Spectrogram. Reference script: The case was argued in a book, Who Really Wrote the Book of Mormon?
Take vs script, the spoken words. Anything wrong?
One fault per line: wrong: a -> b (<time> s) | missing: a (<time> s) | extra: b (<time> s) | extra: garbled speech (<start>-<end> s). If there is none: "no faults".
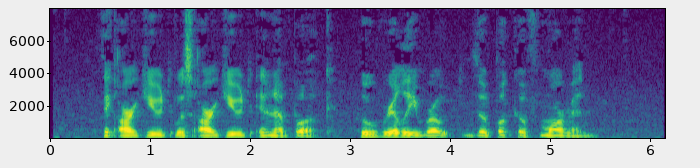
wrong: case -> argued (0.6 s)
